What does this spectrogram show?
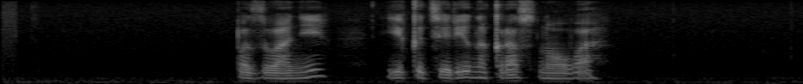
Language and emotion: Russian, neutral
